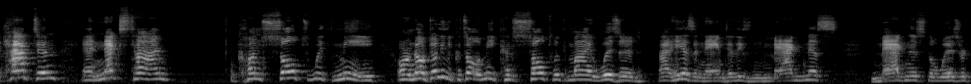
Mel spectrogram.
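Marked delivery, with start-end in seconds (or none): 0.0-6.4 high, loud royal command; imperious princess. Acted. Princess reprimanding her captain, imperious. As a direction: scold him in a haughty mock princess voice. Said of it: "And she's like".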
